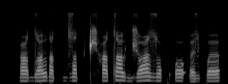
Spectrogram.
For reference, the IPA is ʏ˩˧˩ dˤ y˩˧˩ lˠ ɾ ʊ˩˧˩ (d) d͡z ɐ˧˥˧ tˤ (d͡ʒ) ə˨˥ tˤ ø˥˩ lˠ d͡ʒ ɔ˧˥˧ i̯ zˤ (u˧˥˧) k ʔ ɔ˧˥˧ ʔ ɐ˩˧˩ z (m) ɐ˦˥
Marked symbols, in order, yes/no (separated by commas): no, no, yes, no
